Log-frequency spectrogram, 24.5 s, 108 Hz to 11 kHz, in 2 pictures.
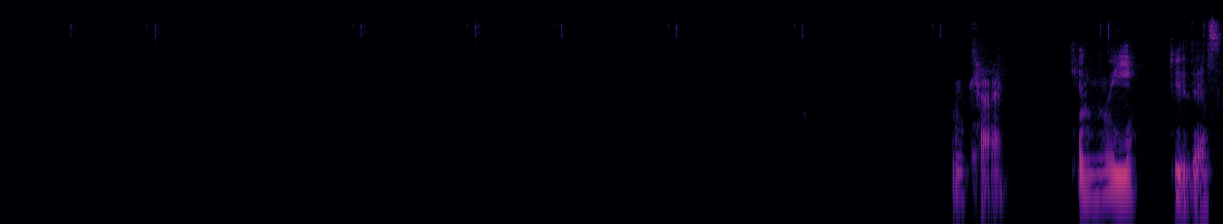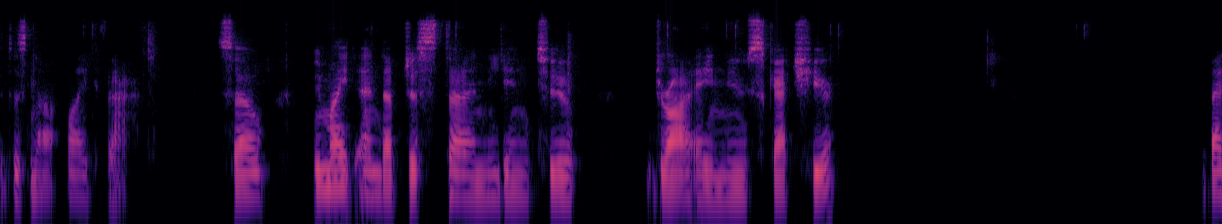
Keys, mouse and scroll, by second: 3.5 click, 4.6 click, 7.9 click, 9.2 click, 14.1 Delete, 15.8 Return, 16.9 Delete, 21.1-21.7 scroll down 1, 21.7 space.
